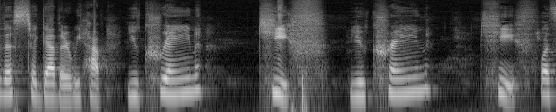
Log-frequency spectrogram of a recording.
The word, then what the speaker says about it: Kyiv: The capital of Ukraine is Kyiv. Make sure you're pronouncing it with an F and don't be tempted to use that V because it's pronounced with an F.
